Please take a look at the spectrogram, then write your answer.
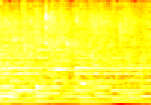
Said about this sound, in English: Amen. Come on, let's put our hands together. Amen. Let's give God a cheer this morning.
